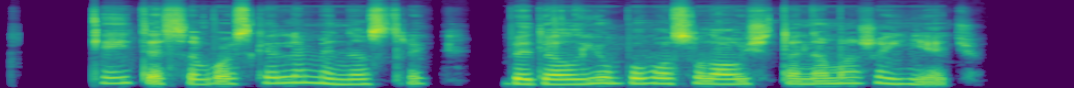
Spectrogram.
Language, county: Lithuanian, Kaunas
